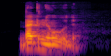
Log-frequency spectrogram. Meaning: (noun) 1. dawdling 2. stroll; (verb) inflection of baguenauder: 1. first/third-person singular present indicative/subjunctive 2. second-person singular imperative
- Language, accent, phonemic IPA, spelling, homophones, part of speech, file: French, France, /baɡ.nod/, baguenaude, baguenaudent / baguenaudes, noun / verb, LL-Q150 (fra)-baguenaude.wav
